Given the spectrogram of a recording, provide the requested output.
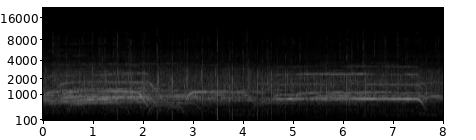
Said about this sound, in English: Stand to your feet and thank God. Oh, your clapping is so weak. I don't even know what it means.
